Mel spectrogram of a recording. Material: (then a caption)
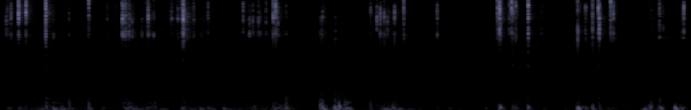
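Plastic. Long nails tap and scratch quickly along the ridges of a small, hollow, glowing night lamp with a ridged translucent plastic-like shell. The result is a fast run of bright, dry clicks and scratchy rasps over a soft low thump, each dying away almost instantly with no ring.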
